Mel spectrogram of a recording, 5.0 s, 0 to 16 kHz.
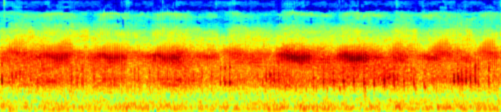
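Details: Night chorus of several frog species in lotus paddies of Echizen, Fukui, Japan, 12 June 2021; bright repeated chirping croaks about every half second ride over a thick continuous trill.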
